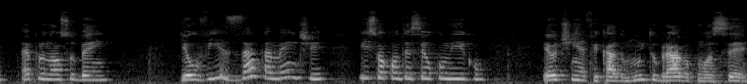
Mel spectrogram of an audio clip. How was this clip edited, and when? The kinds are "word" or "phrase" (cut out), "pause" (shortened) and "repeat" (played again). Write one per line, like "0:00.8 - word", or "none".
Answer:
0:05.9 - word

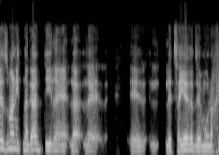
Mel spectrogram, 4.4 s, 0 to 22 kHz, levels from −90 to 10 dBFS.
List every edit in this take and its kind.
none

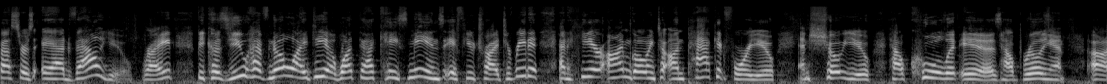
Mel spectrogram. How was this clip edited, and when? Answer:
0:10.0 - word

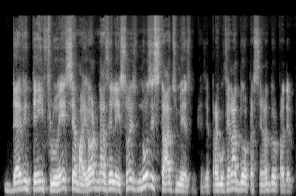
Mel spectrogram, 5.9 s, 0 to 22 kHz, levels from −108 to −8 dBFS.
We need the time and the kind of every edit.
none

